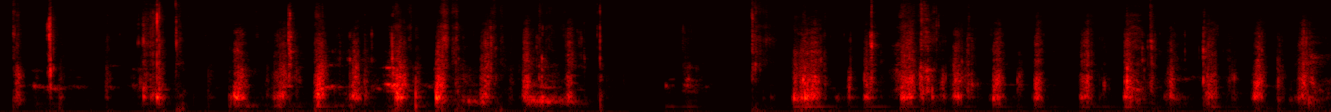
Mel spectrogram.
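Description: Close-miked eating sounds of two people chewing and crunching food, a quick string of short wet smacks and crunches, with a pause of about a second and a half near the middle.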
